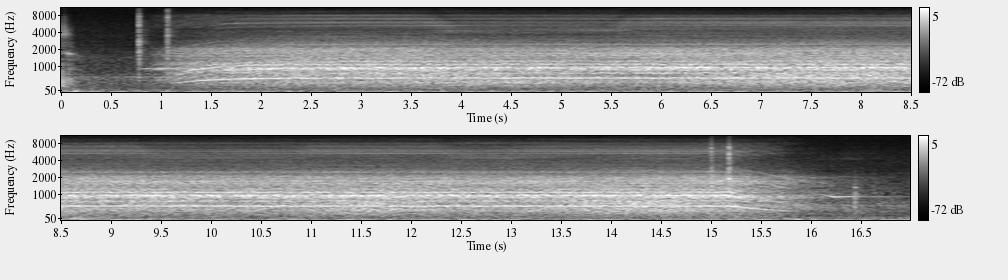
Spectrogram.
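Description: Electric heat gun switched on with a click about a second in, its fan whine rising to a steady pitch over a rush of blowing air, as it heats shrink tubing over a wire connector. Near the end it clicks off and the whine falls away.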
